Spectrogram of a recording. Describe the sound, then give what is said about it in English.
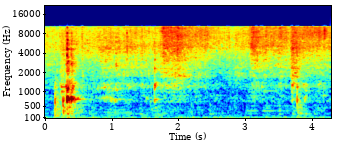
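Tomato paste sizzles as it fries with vegetables and onions in a pan. A steady, hissing sizzle continues throughout, broken by a few scraping stir strokes. “I just want to get the tomato paste to taste, to cook a little bit, coat these vegetables, and just get a little stuck to every piece.”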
